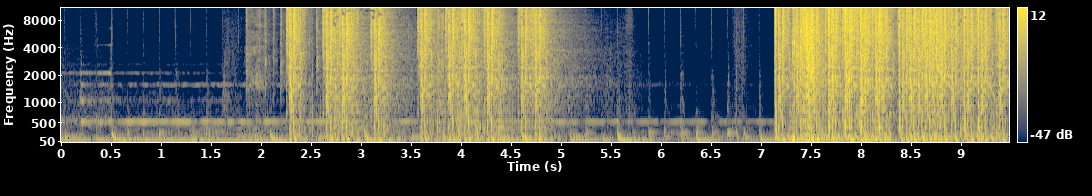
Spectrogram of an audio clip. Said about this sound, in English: I think I go with nail gun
